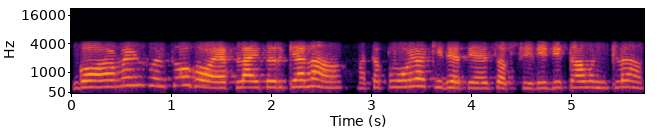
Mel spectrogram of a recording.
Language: Konkani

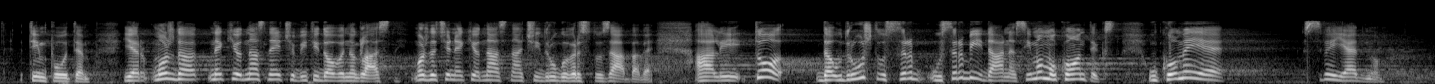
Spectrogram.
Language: Serbian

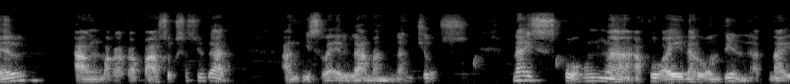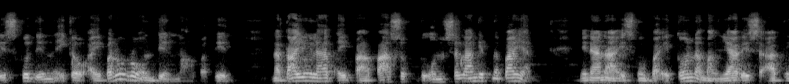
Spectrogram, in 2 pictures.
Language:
Filipino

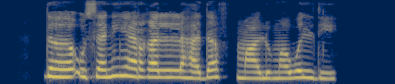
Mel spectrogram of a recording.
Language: Pashto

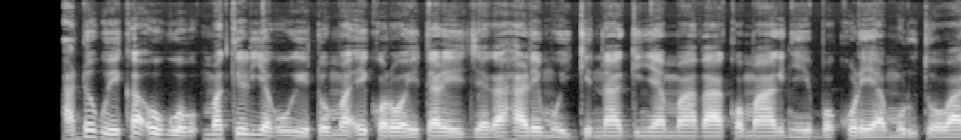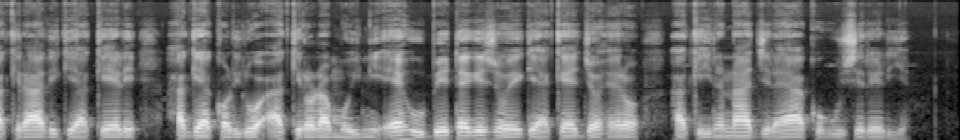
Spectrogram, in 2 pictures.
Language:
Kikuyu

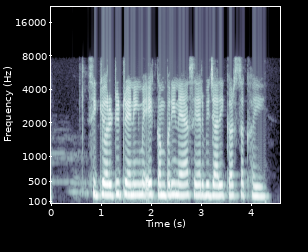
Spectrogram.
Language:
Magahi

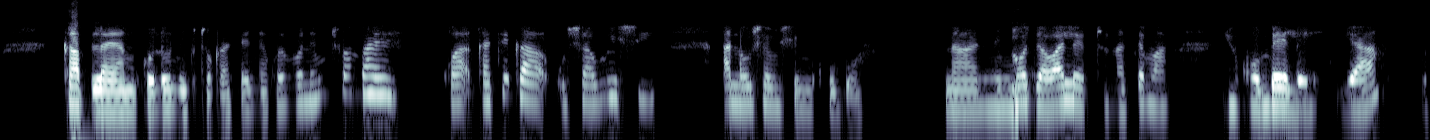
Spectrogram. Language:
Swahili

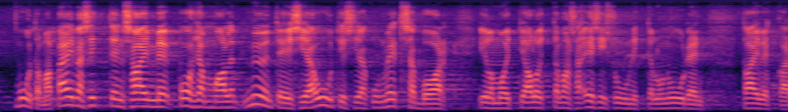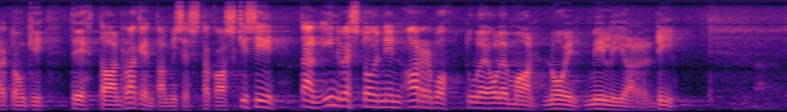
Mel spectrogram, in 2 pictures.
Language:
Finnish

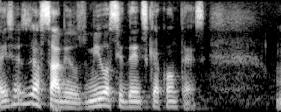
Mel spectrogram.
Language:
Portuguese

